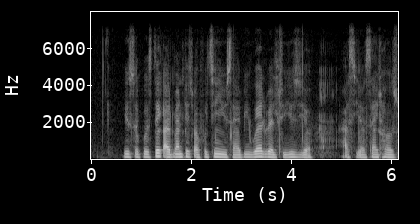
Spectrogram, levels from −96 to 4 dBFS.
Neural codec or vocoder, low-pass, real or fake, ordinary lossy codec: none; 7.2 kHz; real; none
